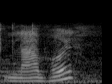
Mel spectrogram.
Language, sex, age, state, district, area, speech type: Assamese, female, 45-60, Assam, Sivasagar, rural, spontaneous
